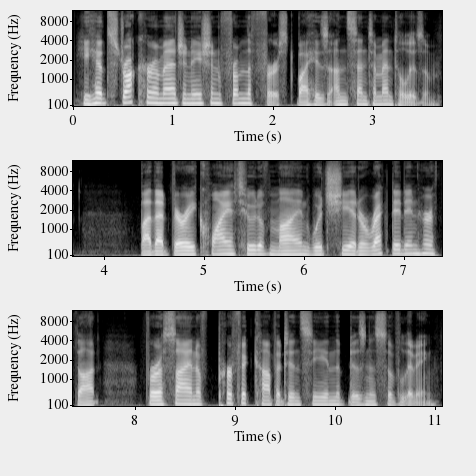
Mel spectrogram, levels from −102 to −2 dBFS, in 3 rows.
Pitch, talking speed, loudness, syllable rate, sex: 135 Hz, 190 wpm, -20 LUFS, 5.7 syllables/s, male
